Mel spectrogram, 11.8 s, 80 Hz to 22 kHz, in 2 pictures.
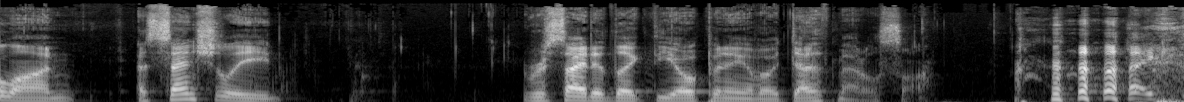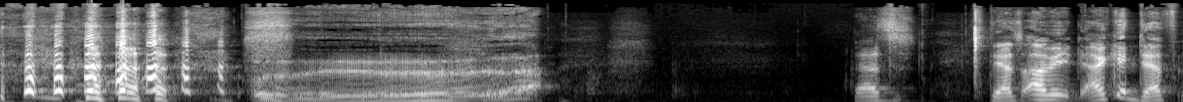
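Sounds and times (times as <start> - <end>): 
speech: 0.0 - 1.5, 2.6 - 8.8, 10.2 - 11.8
laughter: 5.1 - 7.2
loud deep burp: 7.2 - 8.8.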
